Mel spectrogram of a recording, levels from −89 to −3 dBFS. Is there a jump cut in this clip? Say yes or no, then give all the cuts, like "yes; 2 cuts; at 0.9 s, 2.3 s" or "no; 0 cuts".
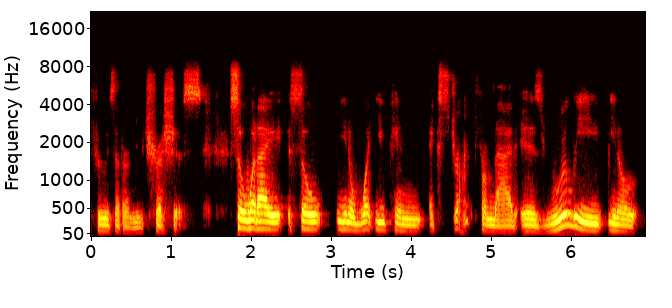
no; 0 cuts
